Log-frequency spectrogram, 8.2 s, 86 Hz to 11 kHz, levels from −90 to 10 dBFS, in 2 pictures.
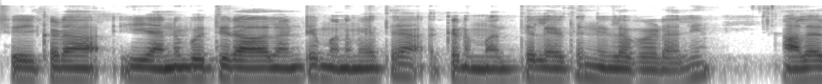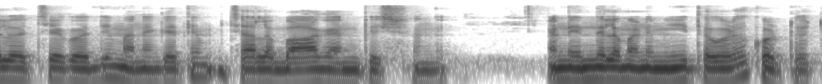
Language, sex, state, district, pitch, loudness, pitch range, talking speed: Telugu, male, Telangana, Karimnagar, 110 Hz, -19 LUFS, 105-115 Hz, 160 wpm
